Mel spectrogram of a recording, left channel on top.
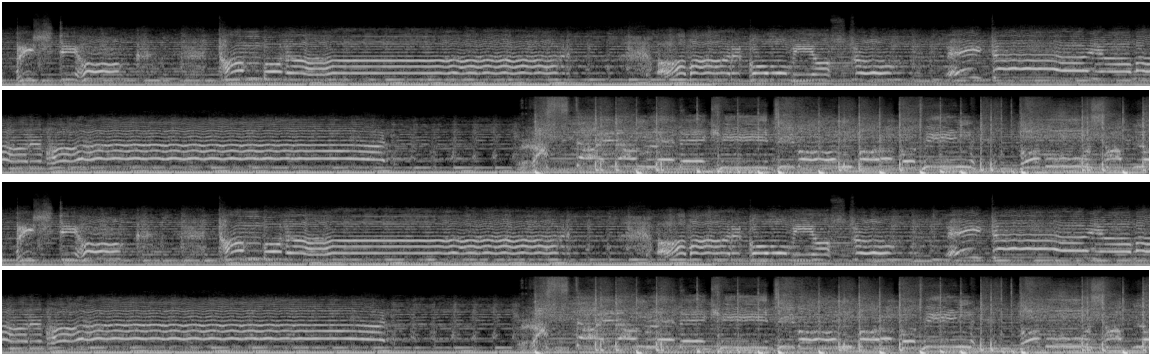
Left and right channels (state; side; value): normal; both; correlation 0.96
